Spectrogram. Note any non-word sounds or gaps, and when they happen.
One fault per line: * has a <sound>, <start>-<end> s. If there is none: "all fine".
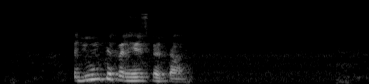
all fine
